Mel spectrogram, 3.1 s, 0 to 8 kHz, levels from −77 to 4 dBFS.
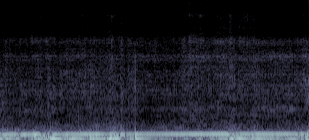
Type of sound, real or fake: fake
